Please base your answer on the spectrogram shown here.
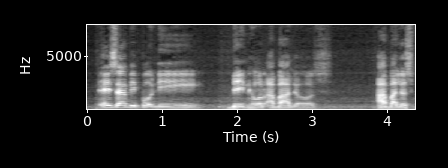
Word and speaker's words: Abalos: Sabi po ni Benhur Abalos, Abalos pala ang pag-pronounce yan, Benhur Abalos.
